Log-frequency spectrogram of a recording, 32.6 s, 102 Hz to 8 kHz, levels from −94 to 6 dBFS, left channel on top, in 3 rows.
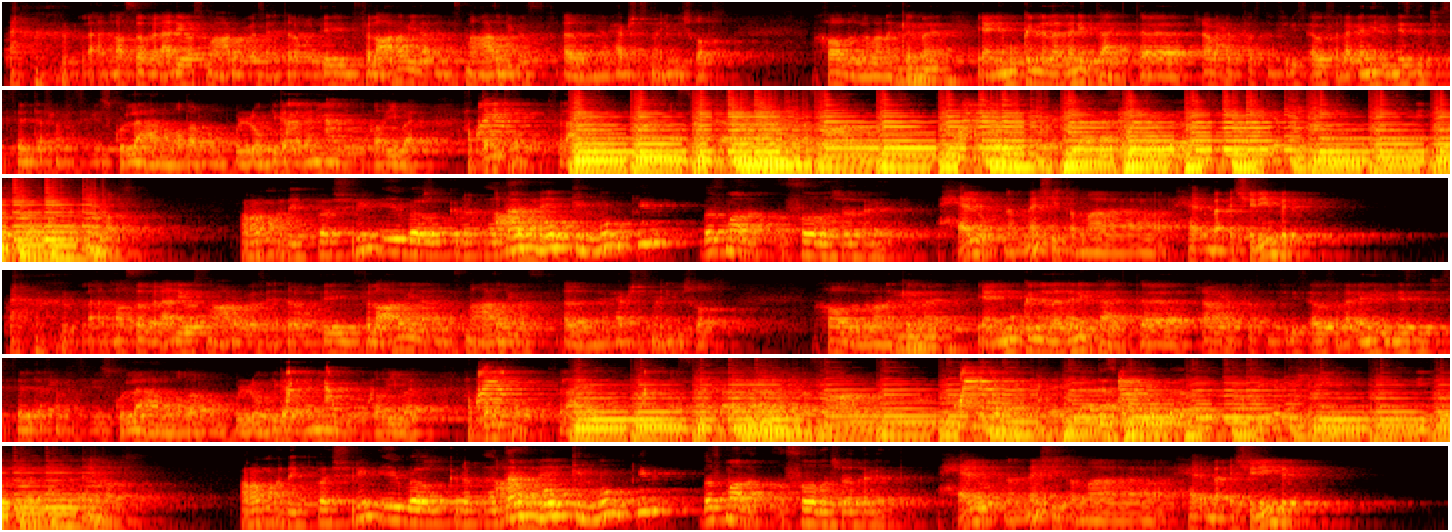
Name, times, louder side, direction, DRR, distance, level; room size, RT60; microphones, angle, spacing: voice 1, 0.0-3.9 4.2-5.3 6.1-17.4 18.0-19.4 20.1-22.6 25.4-25.9 28.7-31.4, equal, 30° left, 1 dB, 1.3 m, -37 dB
voice 2, 6.7-7.1 16.3-16.8 19.1-19.8 23.5-26.7 27.0-28.3, equal, 30° right, 1 dB, 1.3 m, -32 dB
sound 1, 13.0-13.6 14.4-15.4 15.6-16.0 16.8-16.9 17.4-17.5 17.7-17.8 18.0-18.7 19.2-19.5 19.8-19.9, right 5 dB, 60° right, 1.0 m, -35 dB
Guitar, 15.1-22.6, left 6 dB, 70° left, 0.3 m, -25 dB
12.0 x 6.2 x 5.0 m, 1.2 s
head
